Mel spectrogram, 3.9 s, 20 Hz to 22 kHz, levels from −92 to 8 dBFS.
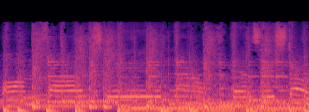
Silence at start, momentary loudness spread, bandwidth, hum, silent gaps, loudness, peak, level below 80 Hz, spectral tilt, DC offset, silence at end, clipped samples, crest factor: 0 s; 1 LU; 11 kHz; none; none; -20 LUFS; -10 dBFS; -26 dBFS; -5.5 dB/octave; under 0.1%; 0 s; under 0.1%; 10 dB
